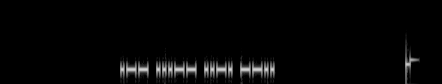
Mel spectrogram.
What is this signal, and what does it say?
Morse code, heard as a keyed tone, about 39 wpm, 700 Hz. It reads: W3FZ
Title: USA Call Signs - 4x Character Spacing - 40wpm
